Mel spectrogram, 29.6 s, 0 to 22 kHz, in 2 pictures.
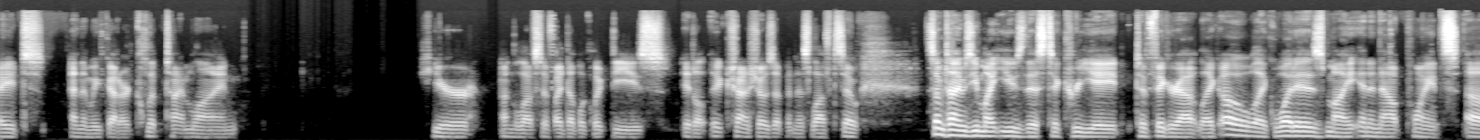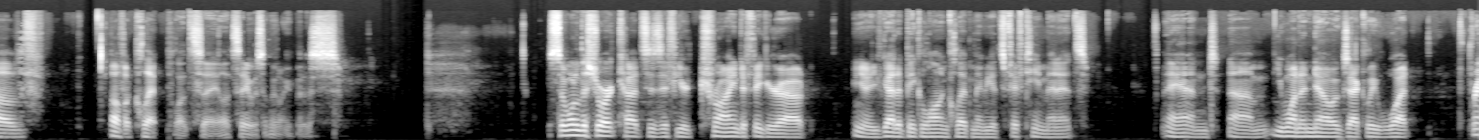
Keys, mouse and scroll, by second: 2.0-2.3 drag, 3.0 click, 3.3 click, 5.5 click, 5.7 click, 5.9 click, 7.2-7.7 drag, 9.7-10.4 drag, 16.6 click, 17.4 drag, 18.3 drag, 19.0-19.9 drag, 29.4 i.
